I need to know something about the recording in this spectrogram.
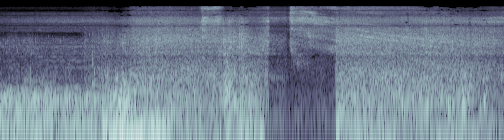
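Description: Water splashes and laps at the surface.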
